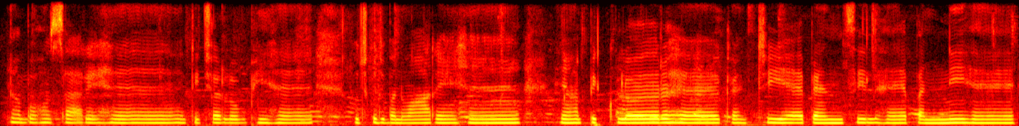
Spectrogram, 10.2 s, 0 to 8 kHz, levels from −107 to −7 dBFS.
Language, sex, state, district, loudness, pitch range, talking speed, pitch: Hindi, female, Chhattisgarh, Kabirdham, -30 LUFS, 225-230 Hz, 125 wpm, 225 Hz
